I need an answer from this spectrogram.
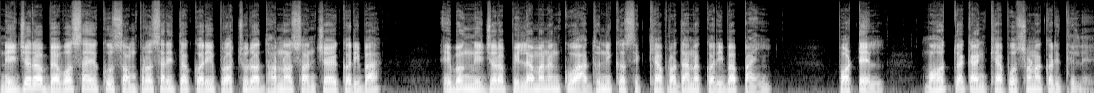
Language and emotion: Odia, neutral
